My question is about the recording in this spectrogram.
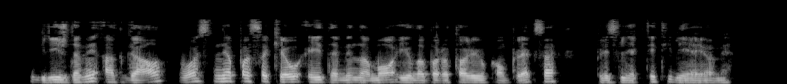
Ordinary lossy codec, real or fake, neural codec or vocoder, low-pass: MP3, 32 kbps; real; none; 10.8 kHz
